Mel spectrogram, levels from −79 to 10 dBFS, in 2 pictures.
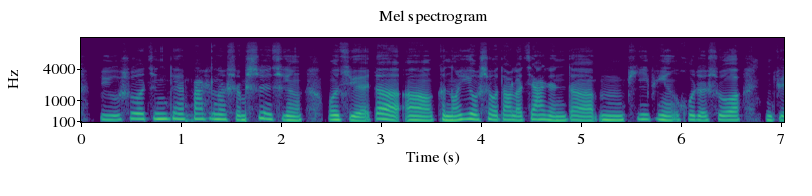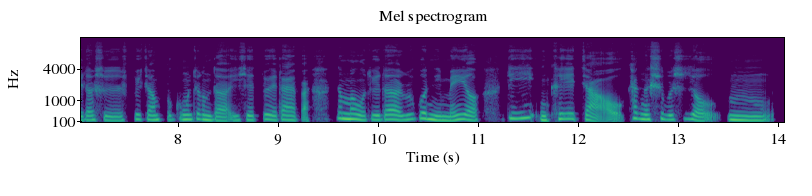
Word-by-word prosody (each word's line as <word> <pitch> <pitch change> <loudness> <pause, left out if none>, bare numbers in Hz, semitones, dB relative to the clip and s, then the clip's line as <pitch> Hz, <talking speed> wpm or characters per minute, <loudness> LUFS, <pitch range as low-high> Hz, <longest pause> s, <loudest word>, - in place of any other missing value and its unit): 比 200 - -7
如 185 0 -3
说 225 +2 -1
今 225 0 +1
天 225 -1 0
发 225 +1 -2
生 220 0 -3
了 210 -1 +3
什 190 -2 -4
么 180 - +2
事 235 +2 -1
情， 175 -4 0 0.2
我 190 0 +4
觉 170 -5 +1
得， 215 -6 +3
呃， 170 -1 +2
可 190 +1 -1
能 175 +3 +4
又 215 -1 +3
受 195 0 -1
到 185 0 -2
了 170 -2 +1
家 200 +3 -1
人 165 -3 +1
的， 170 -2 -1
嗯， 180 -1 +3
批 205 +1 -4
评， 190 -3 0
或 190 -1 -3
者 175 -2 0
说 180 0 -1 0.2
你 175 - -1
觉 170 - -3
得 180 +1 -2
是 160 -3 -4
非 205 - -3
常 185 -1 +1
不 190 -2 -9
公 200 +1 +1
正 200 -3 +2
的 160 -2 -2
一 175 - -3
些 180 0 -2
对 195 +1 -1
待 180 0 -1
吧。 - - -6 0.2
那 245 - +1
么 220 -1 +7
我 185 - +1
觉 185 0 -1
得 200 0 +2
如 195 +4 -1
果 240 +1 +2
你 195 -5 +5
没 170 +4 +2
有 180 -5 0 0.2
第 245 +2 +1
一 280 - -4
你 175 - +3
可 225 - -4
以 225 0 0
找 200 -4 -1
看 250 -2 -2
看 205 - +4
是 210 +3 -2
不 190 - -1
是 215 +3 -9
有， 170 -8 -1
嗯， 175 -2 +2
190 Hz, 295 characters per minute, -22 LUFS, 175-210 Hz, 0.2 s, 么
